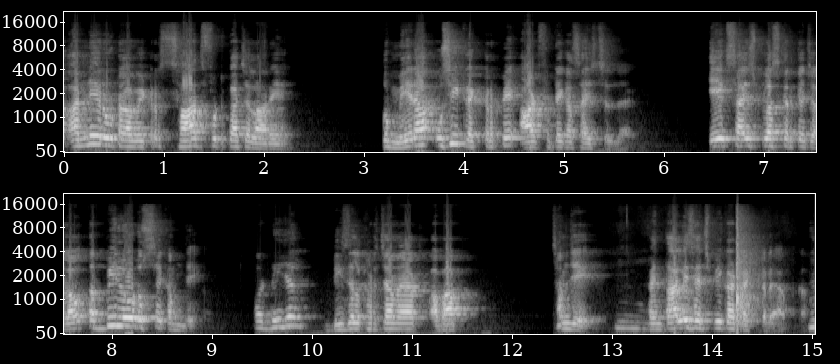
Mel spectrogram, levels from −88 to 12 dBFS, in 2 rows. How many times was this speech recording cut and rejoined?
0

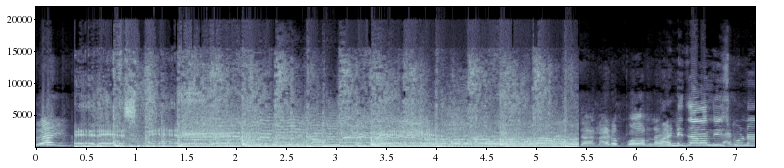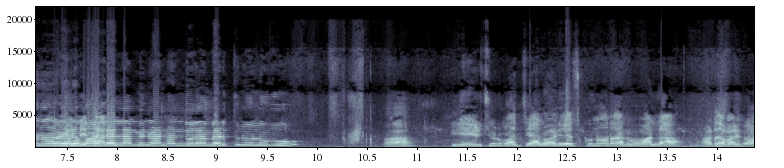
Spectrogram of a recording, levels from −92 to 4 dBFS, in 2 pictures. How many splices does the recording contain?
1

